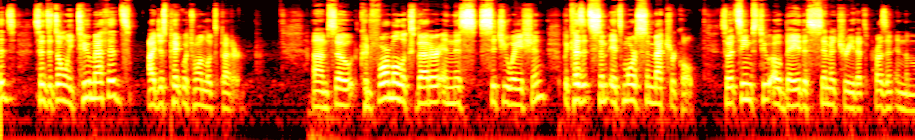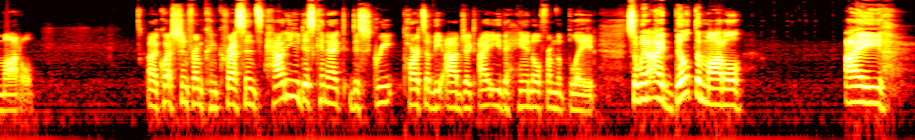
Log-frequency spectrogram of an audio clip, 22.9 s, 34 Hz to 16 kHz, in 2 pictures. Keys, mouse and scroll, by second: 5.8 shift+middle click, 6.2 ctrl+middle click, 19.4 click, 19.7 middle click, 20.2 shift+middle click, 20.5 ctrl+middle click, 20.9 middle click, 21.2 shift+middle click, 21.6 ctrl+middle click.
